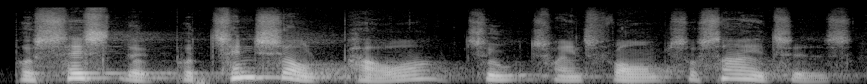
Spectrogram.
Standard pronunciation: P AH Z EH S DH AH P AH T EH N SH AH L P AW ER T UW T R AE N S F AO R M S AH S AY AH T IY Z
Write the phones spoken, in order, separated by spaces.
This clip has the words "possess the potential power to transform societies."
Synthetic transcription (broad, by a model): P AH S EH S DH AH P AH S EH N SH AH L P AW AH S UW S R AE N S F AO M S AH S AY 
